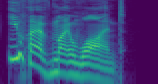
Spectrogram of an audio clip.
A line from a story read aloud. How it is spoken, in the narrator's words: Alexandra said angrily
